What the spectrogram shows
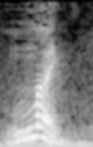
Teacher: the fourth tone you have to pronounce louder it's more powerful it's a falling tone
